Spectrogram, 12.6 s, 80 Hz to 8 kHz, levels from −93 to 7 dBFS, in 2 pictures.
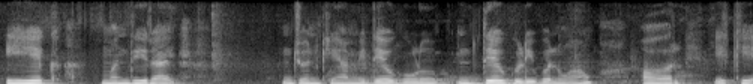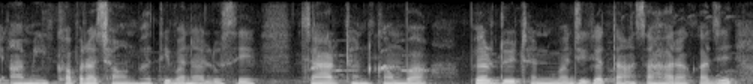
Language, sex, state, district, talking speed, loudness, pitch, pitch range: Halbi, female, Chhattisgarh, Bastar, 150 wpm, -20 LUFS, 195 Hz, 190-210 Hz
